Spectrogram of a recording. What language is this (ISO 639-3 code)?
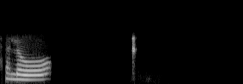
doi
